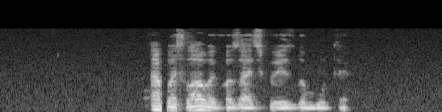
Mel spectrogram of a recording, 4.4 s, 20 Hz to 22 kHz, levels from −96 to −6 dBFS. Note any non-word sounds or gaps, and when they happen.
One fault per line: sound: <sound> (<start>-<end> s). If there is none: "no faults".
sound: dropout (1.6-1.7 s)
